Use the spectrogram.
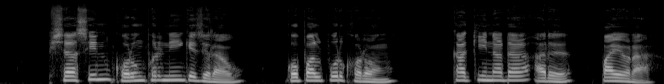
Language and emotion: Bodo, neutral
